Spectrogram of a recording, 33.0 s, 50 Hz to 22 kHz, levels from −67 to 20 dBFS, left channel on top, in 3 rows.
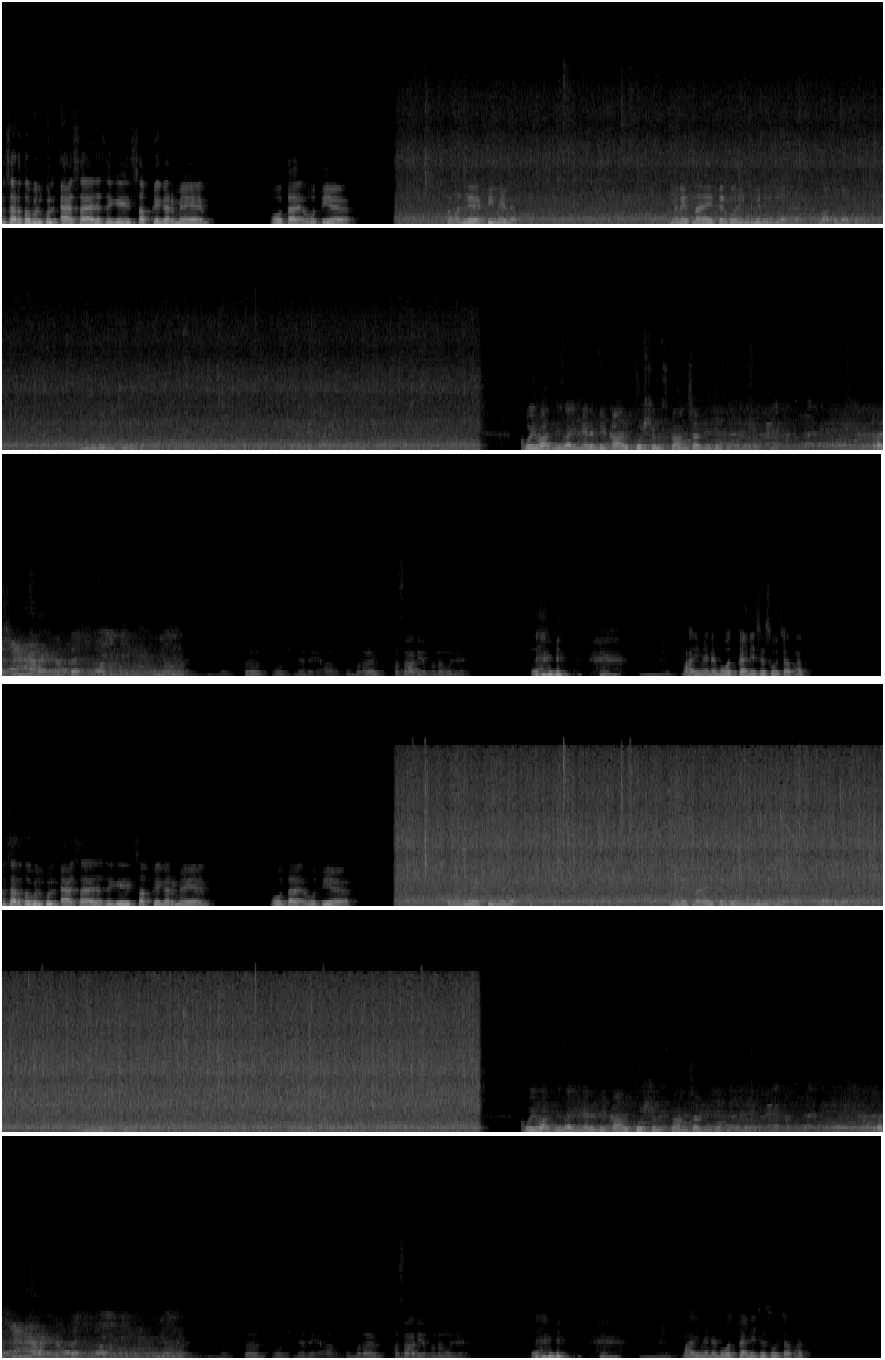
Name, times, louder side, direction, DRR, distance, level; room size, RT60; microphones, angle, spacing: voice 1, 0.0-2.6 3.4-4.4 5.6-6.4 8.3-10.9 12.0-12.8 17.5-20.2 21.9-22.4 22.9-23.1 28.6-29.1 29.4-29.8 30.5-32.1, left 2 dB, 55° left, 8 dB, 1.0 m, -32 dB
sound 1, 4.9-17.0, right 7 dB, 60° right, 0.9 m, -34 dB
voice 2, 12.0-14.2 14.5-16.1 21.2-22.0 24.2-27.8 30.0-30.6, equal, ahead, 0 dB, 3.8 m, -48 dB
sound 2, 17.6-24.3, left 1 dB, 20° left, 2.4 m, -38 dB
15.5 x 8.5 x 2.5 m, 0.27 s
head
